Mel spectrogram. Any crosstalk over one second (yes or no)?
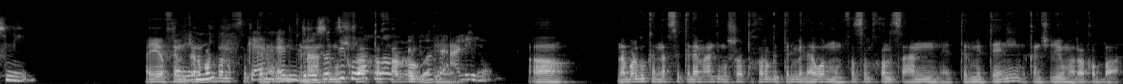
yes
